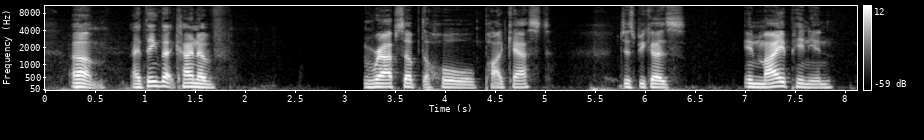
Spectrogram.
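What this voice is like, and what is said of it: Strained, fading voice. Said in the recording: “I'm dying. I'm actually dying. See, I'm losing my voice now.”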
